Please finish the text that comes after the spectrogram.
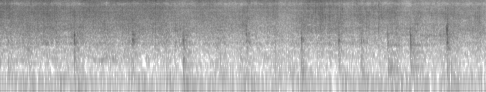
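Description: Kothu parotta, Tirunelveli style, being stirred as chili powder and coriander powder go into the frying pan, giving a steady sizzle with repeated sharp scraping taps of the spatula at an irregular rhythm, close and fairly quiet.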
